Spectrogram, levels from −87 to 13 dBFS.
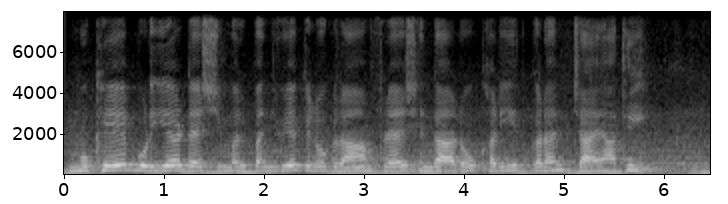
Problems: constant background noise, echo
